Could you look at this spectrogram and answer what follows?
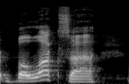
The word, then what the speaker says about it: Biloxi: Or as I learned while we were there, Biloxa, Mississippi. Fascinating the way places decide to pronounce the names of where they are, and it doesn't match the spelling at all.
